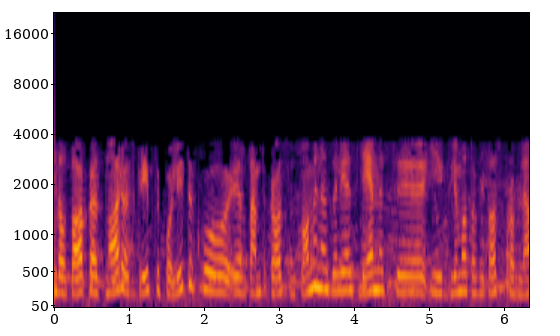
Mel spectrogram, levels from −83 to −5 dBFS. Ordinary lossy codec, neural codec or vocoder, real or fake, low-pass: MP3, 16 kbps; none; real; 3.6 kHz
